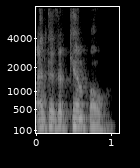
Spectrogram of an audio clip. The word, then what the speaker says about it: Antetokounmpo: How do you pronounce that last name? Oh, Antetokounmpo.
